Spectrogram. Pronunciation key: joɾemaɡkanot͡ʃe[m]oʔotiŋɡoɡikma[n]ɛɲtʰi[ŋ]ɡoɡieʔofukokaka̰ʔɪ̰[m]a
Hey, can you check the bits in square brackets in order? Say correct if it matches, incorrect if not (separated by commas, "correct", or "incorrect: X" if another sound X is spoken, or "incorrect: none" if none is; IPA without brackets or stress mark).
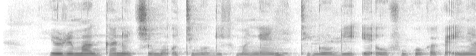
correct, incorrect: ŋ, correct, incorrect: ɲ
